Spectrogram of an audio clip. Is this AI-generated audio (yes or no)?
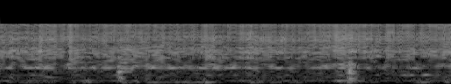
yes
